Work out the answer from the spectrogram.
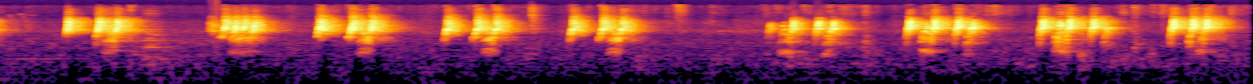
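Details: Mixed common quail voices used as a night-hunting lure. Triple-pulsed, scratchy notes come in tight bursts about once a second, with brief pauses between groups and no other sounds.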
